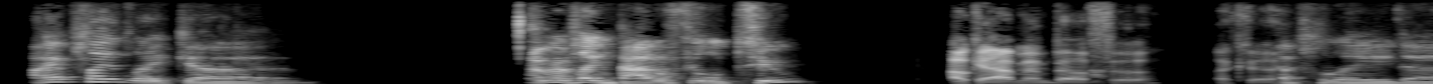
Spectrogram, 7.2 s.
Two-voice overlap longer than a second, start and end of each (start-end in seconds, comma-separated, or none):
none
